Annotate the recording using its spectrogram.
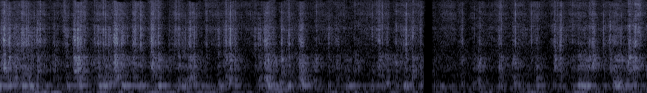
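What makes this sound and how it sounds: A wooden stylus scratches the lower tree area of a flat, black-coated scratch-art card lying on a table. Quiet, rapid and uneven scratchy strokes rasp across the surface with a faint tonal hum underneath. The scraping pauses briefly just past the three-second mark, then continues.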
